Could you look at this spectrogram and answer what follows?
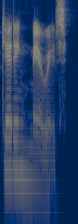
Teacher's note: normally when we see getting married, we just say like getting married with falling tone. But here you will notice that uh she pronounced like getting married.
